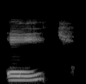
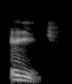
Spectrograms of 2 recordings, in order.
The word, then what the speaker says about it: age: En la palabra age, que la G se pronuncia G, age. La E tampoco se pronuncia.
